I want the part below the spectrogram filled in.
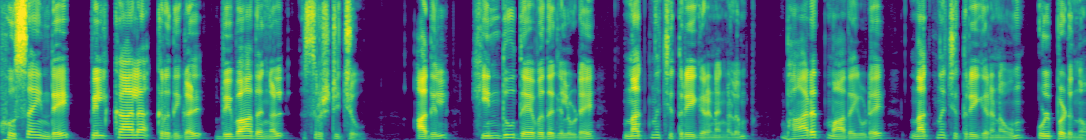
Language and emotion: Malayalam, neutral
